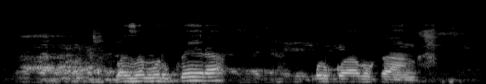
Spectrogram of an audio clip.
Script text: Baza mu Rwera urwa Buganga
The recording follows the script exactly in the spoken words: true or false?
true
